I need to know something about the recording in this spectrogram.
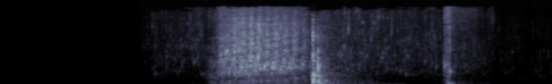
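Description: A wooden block thumps down as it is placed.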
